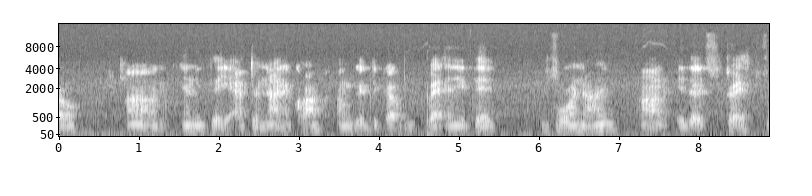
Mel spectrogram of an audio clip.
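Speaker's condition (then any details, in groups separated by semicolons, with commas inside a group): Cerebral palsy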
